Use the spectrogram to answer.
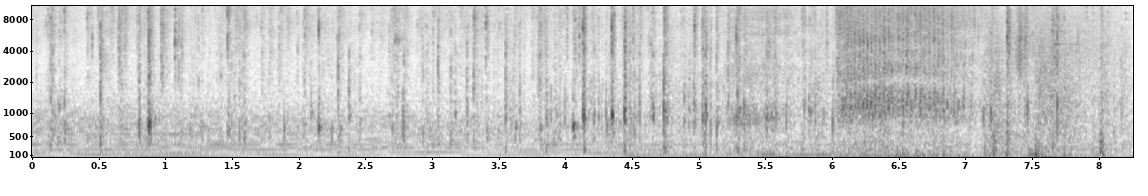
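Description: Horse hooves clip-clopping under a rider: sparse, crisp hoofbeats at first, then a denser, louder run of steps for the second half.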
